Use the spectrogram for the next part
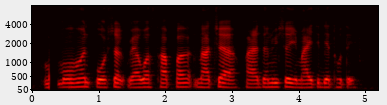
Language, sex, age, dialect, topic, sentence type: Marathi, male, 18-24, Standard Marathi, agriculture, statement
